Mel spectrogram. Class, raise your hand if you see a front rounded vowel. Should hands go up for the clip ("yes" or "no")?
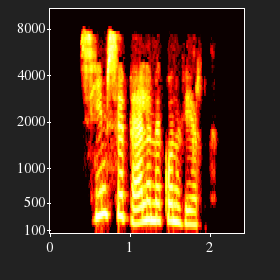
no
